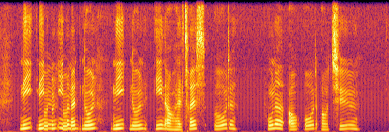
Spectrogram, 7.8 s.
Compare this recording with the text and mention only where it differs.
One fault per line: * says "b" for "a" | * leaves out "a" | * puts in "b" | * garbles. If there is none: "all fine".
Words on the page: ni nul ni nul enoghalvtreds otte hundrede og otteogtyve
* garbles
